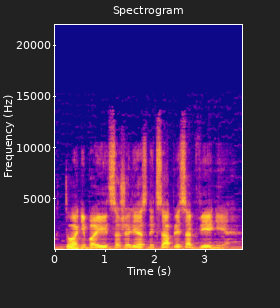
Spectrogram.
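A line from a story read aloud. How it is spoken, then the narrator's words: Moaning. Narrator (Russian): простонал Абер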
